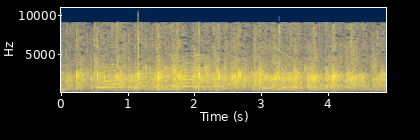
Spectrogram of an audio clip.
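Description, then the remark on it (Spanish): Sustained audience applause welcoming a performer being introduced, a dense wash of clapping hands holding steady for several seconds, fairly loud, with faint crowd murmur mixed in. “un, fuerte aplauso.”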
